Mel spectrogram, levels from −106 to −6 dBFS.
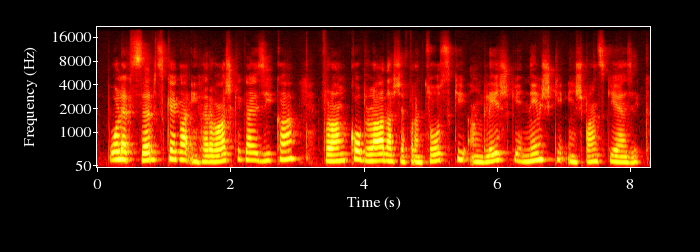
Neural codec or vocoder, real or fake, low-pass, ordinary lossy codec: codec, 44.1 kHz, 7.8 kbps, DAC; fake; 19.8 kHz; none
